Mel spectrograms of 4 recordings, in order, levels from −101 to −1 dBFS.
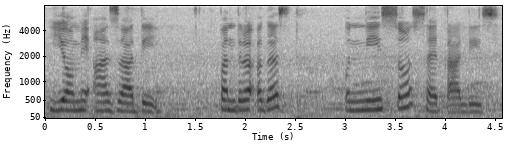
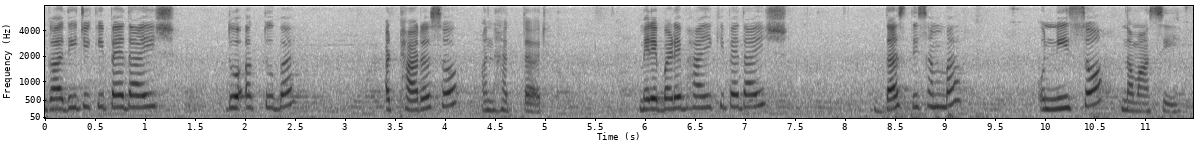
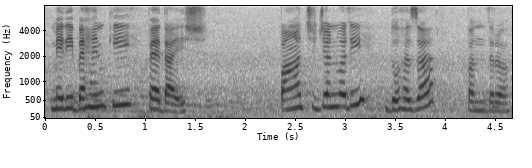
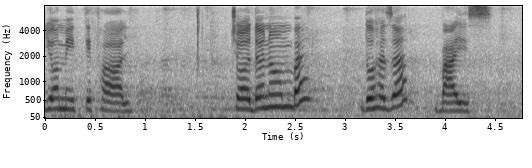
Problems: none marked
